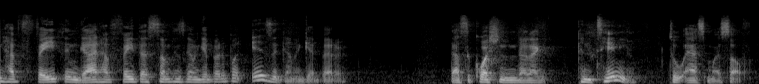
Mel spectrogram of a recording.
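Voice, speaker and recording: A man from Haiti hosting his own channel, talking earnestly and passionately to camera and asking pointed rhetorical questions. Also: on the low side. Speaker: host. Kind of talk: earnest personal monologue to camera.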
